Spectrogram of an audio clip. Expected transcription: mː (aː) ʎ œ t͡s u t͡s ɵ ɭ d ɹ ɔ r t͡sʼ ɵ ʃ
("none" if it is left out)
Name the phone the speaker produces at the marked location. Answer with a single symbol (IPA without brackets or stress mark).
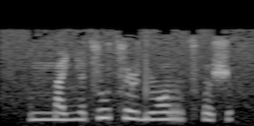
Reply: a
